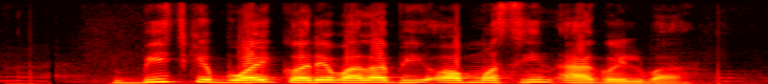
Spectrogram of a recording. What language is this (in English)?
Bhojpuri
